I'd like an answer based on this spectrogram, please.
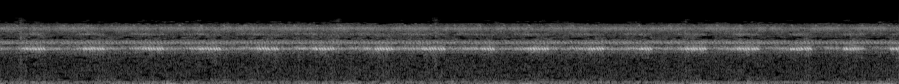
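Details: Crickets chirping at night with the wind blowing, a restful sleep soundscape; a string of short, sharp, high chirps repeats almost twice each second above a constant shimmering insect drone.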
